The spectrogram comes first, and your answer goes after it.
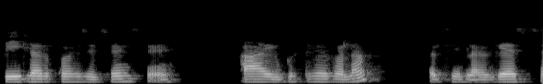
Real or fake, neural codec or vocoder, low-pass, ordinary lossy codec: real; none; 5.4 kHz; none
